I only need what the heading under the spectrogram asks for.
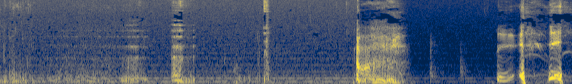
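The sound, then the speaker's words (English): A person coughs and sputters in a few harsh, irregular bursts after taking a swig of strong ginger ale, ending in a rough, strained throaty cough with a groaning edge; short quiet gaps fall between the fits. “I told you that ginger ale, when it's strong, it does make you cough.”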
